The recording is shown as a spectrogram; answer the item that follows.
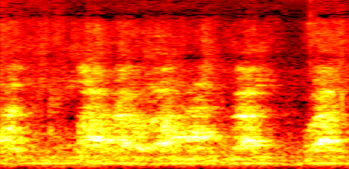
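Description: A neighbor's pit bull or pit bull cross barks next door: a few spaced, fairly loud woofs in an irregular rhythm, heard alone without talk.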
